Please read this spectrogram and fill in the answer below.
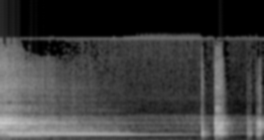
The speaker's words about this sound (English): I've got a frying pan and a big metal spoon. Just bear with me a second. I'll give it a shot.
